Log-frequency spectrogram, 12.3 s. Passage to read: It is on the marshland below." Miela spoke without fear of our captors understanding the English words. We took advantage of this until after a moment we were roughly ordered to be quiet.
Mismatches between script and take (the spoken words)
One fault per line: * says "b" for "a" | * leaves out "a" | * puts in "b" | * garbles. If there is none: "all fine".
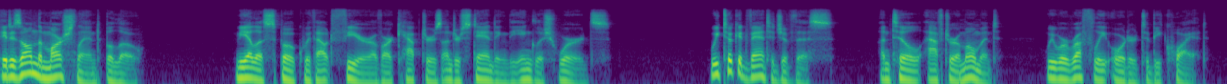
all fine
